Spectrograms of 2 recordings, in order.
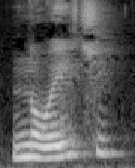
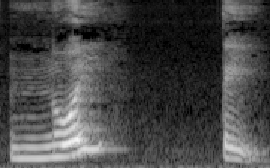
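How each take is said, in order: First: Said in the usual way. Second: "noite" split into loud NOI, pause, te; syllable by syllable. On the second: Shown as a demonstration. Teacher sounding out syllables for children, "noite" pulled apart. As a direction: punch NOI, then drop to te in "noite".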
